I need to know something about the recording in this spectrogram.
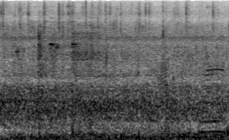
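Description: Hoofbeats of a horse trotting on sand arena footing, over a steady low rumble.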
